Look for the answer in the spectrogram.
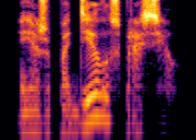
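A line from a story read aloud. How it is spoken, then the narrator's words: Quiet. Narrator (Russian): тихо сказал Нахт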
